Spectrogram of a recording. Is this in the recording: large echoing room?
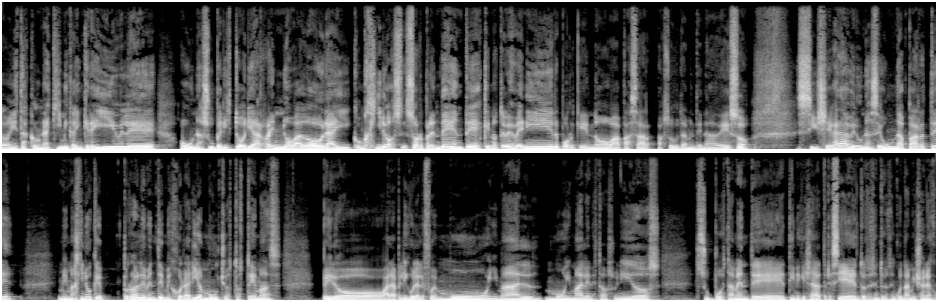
no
